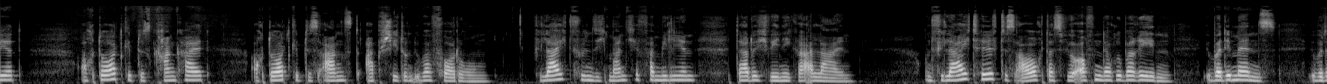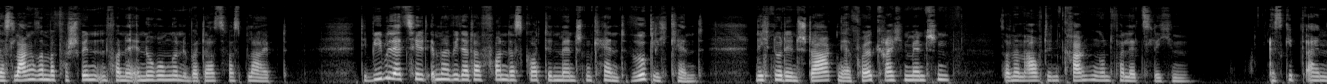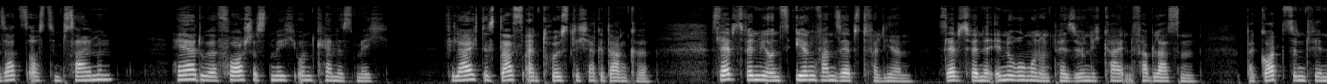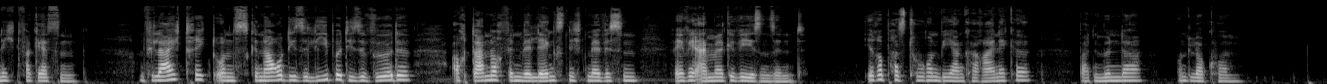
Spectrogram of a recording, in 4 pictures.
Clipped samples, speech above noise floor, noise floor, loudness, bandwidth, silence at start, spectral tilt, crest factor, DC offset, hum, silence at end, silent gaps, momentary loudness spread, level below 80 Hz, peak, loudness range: under 0.1%; 44 dB; -63 dBFS; -20 LUFS; 16.5 kHz; 0 s; -5 dB/octave; 20 dB; under 0.1%; none; 0.85 s; none; 13 LU; -56 dBFS; 0 dBFS; 5 LU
